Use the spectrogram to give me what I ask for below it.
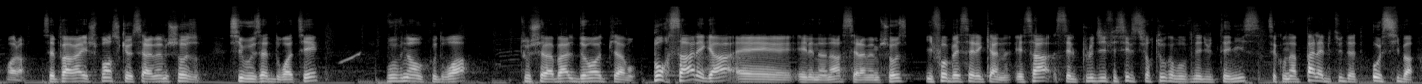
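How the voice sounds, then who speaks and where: A man's voice: mid-range voice, brisk, soft background music. A young man presenting an informal padel tutorial in an explanatory, conversational way. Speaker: padel player and coach-like presenter. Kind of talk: casual tutorial talk.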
